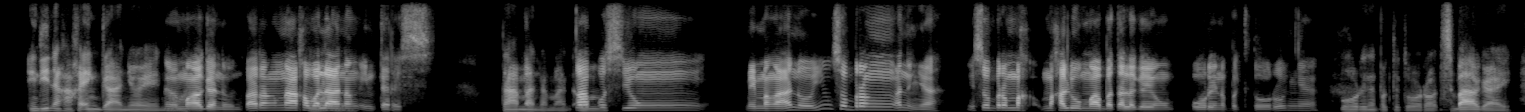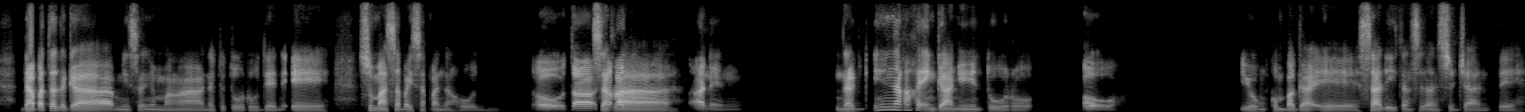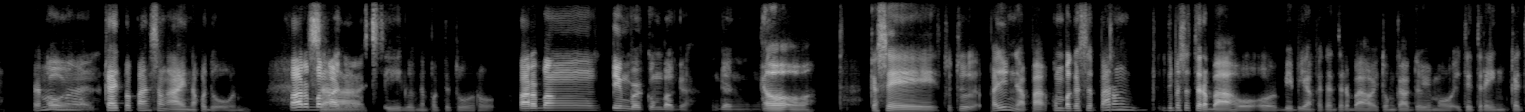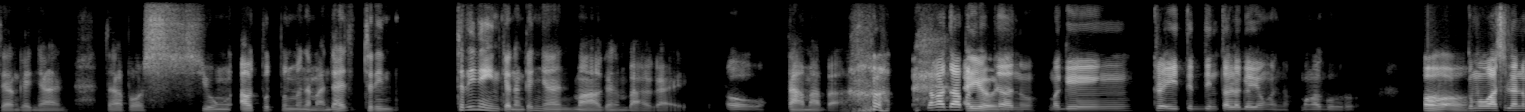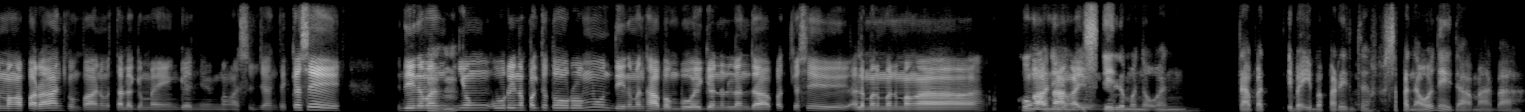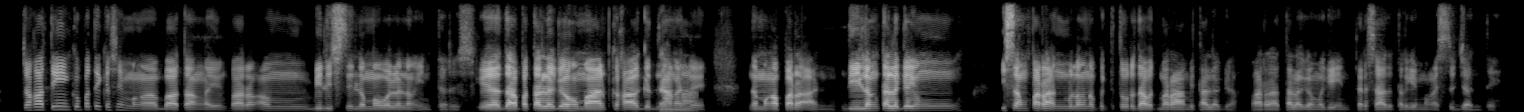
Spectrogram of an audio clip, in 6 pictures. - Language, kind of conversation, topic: Filipino, unstructured, Bakit kaya maraming kabataan ang nawawalan ng interes sa pag-aaral?
- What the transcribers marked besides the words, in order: other background noise; drawn out: "yung"; tapping; unintelligible speech; chuckle; drawn out: "maging"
